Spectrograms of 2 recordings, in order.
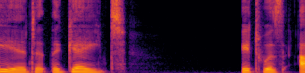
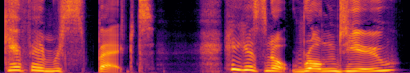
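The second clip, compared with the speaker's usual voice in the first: high, raised, indignant woman; cried protest; 6 semitones higher, 4 dB louder than usual. A narrator's reading. Wife defending her husband to suitor, indignant. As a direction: demand respect in a heated voice. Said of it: "she cried".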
